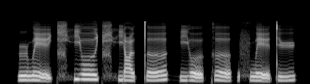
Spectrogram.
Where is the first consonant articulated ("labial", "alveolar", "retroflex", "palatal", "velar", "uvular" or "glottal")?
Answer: retroflex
